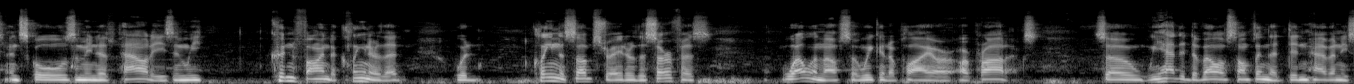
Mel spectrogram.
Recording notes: Live from the 2018 National Hardware Show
